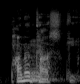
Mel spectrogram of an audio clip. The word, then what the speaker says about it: Pawtuski: We're on item 6B, Big Pawtuski Bike Trail. How do you say that? Pawtuski. Correct.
